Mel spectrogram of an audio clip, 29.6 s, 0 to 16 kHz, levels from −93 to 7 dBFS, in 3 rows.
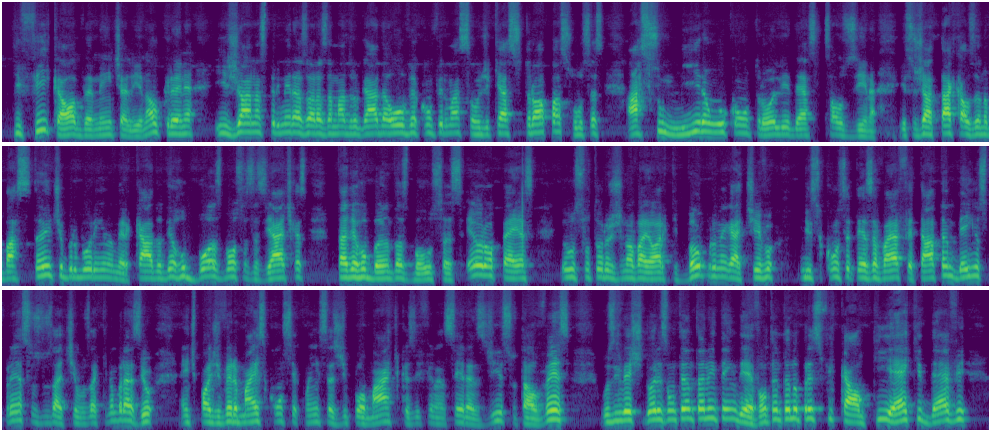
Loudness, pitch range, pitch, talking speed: -21 LUFS, 145-185 Hz, 160 Hz, 180 wpm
